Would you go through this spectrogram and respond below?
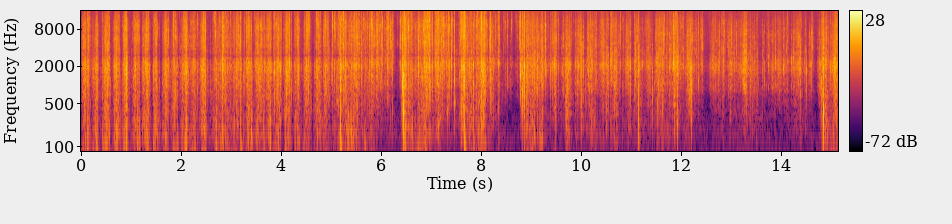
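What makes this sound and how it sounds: A small, thin, clear plastic bag with a blue print, hollow and empty, is held in both hands while fingertips and long nails crinkle and squeeze it. A dense, bright crackling of rapid crinkles runs throughout, briefly dipping quiet around 6, 9 and 12.5 seconds before resuming.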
